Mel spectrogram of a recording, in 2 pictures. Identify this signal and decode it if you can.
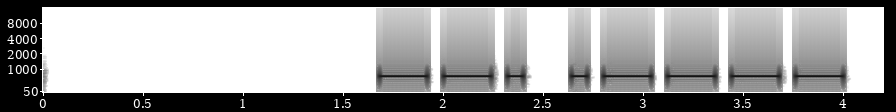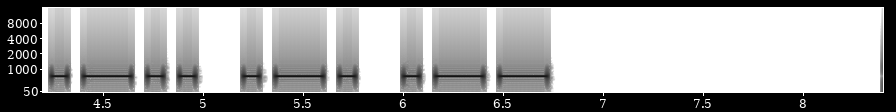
Morse code, heard as a keyed tone, about 15 wpm, 700 Hz. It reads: G1LRW
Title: DXCC-100 Call Signs - 5 Characters - Repeated 3x - 15wpm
